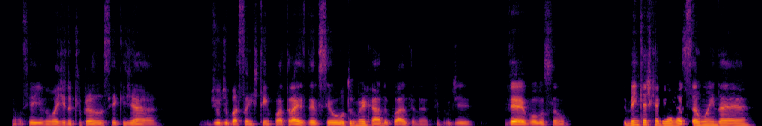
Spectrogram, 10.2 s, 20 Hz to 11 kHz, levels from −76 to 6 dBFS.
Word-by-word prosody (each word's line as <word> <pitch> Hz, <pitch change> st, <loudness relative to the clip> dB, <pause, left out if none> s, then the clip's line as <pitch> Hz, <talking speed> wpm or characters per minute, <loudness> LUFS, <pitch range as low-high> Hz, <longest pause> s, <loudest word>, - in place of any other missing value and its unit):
Não -, -, -15 dB
sei, 115 Hz, -1 st, 0 dB
eu -, -, -6 dB
imagino 115 Hz, +1 st, -2 dB
que -, -, -12 dB
pra 120 Hz, 0 st, +1 dB
você 120 Hz, 0 st, -3 dB
que 120 Hz, +1 st, -9 dB
já 115 Hz, -3 st, -2 dB, 0.6 s
viu 110 Hz, +3 st, -3 dB
de 115 Hz, -, -1 dB
bastante 115 Hz, +1 st, -2 dB
tempo 115 Hz, -2 st, -4 dB
atrás, 115 Hz, +3 st, +4 dB
deve 120 Hz, -1 st, 0 dB
ser 120 Hz, +1 st, -2 dB
outro 130 Hz, +3 st, +2 dB
mercado 125 Hz, -4 st, 0 dB
quase, 110 Hz, 0 st, -1 dB
né, 110 Hz, -1 st, -15 dB
tipo, -, -, -18 dB
de 100 Hz, -2 st, -8 dB, 0.4 s
ver 110 Hz, -, +7 dB
a -, -, +8 dB
evolução. 105 Hz, +3 st, -2 dB, 0.7 s
Se -, -, -7 dB
bem 160 Hz, +3 st, +2 dB
que 170 Hz, -, 0 dB
acho 170 Hz, 0 st, +1 dB
que 165 Hz, -, -2 dB
a -, -, +3 dB
gravação 140 Hz, -1 st, +2 dB
ainda 140 Hz, -1 st, 0 dB
é 140 Hz, +2 st, 0 dB
120 Hz, 200 wpm, -22 LUFS, 110-135 Hz, 0.7 s, a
